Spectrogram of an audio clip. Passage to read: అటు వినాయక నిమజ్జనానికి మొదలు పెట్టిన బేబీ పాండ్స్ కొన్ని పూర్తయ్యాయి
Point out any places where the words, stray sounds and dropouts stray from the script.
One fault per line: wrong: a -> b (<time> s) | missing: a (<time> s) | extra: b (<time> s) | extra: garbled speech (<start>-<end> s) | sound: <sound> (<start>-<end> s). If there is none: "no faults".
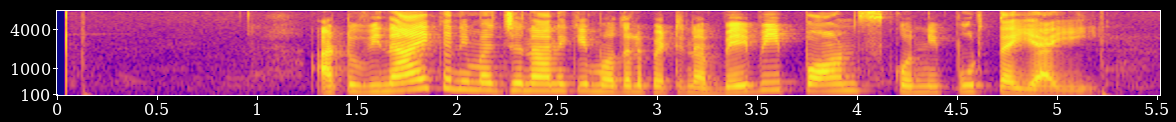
no faults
